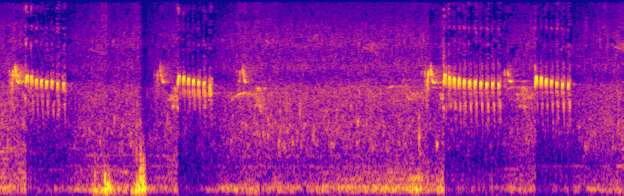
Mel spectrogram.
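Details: Female red-headed prinia calling energetically to lure males: short rapid trains of dry, buzzy ticking notes at a high steady pitch, in bursts about a second apart, with a few low knocks and thumps in between.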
